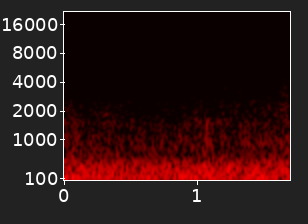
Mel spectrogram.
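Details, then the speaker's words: 52-inch Westinghouse Xavior II ceiling fan on high speed: steady, even rush of air with a low smooth rumble and no knocks or rubbing, running normally despite a slight wobble. "high speed. It still runs okay."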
